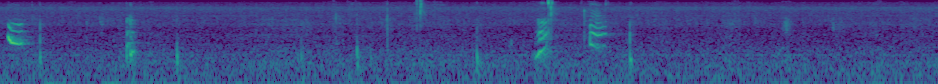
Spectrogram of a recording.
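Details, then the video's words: Sick male foster kitten meowing loudly indoors on his first arrival at a new home in a small village in Ukraine; short, falling meows at irregular moments, a few seconds apart, over a quiet room with faint rustling and clicks. "A foster kitten meows loudly as he comes into my home for the first time"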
